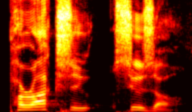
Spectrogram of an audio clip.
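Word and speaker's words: paroxyno: The transliteration is pronounced paroxuzo.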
